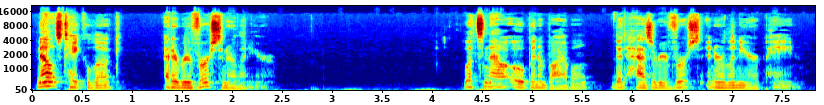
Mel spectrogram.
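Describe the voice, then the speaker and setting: A man of medium pitch gives scripted narration over a screen-recorded software tutorial, working through each step steadily and in sequence. He slows right down any time he spells out a term or letters.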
